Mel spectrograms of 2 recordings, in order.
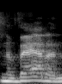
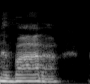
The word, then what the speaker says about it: Nevada: Well, I am obliged contractually to tell you that it's Nevada, not Nevada, and I'm the gatekeeper of the pronunciation here.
